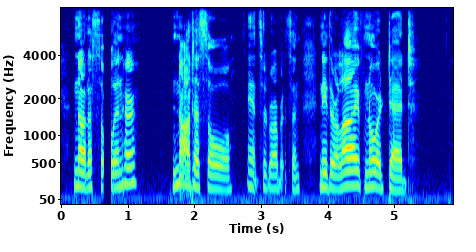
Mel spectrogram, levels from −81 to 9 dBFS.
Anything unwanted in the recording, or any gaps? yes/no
yes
